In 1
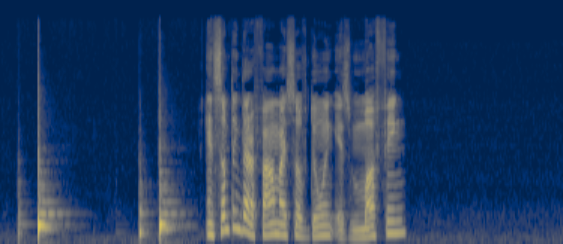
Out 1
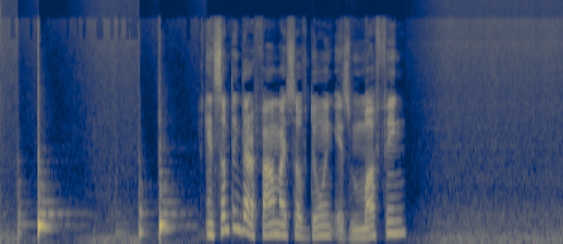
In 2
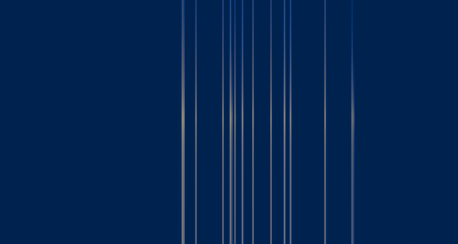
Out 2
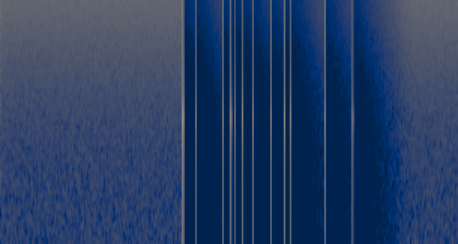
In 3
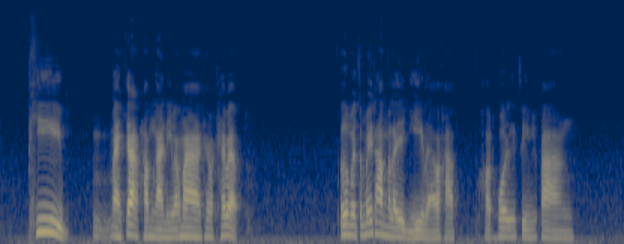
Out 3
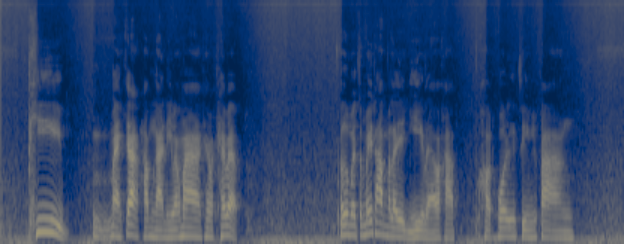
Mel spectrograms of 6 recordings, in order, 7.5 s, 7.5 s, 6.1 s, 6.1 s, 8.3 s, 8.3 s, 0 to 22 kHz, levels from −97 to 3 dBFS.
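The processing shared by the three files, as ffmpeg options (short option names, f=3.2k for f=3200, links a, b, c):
-af "acompressor=mode=upward:threshold=-26dB:ratio=2.5,aemphasis=mode=production:type=75kf,volume=-6.5dB"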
